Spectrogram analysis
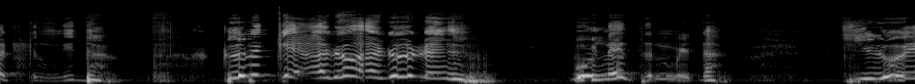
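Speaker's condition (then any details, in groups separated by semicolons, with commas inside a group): Brain lesion disability grade 1, severe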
